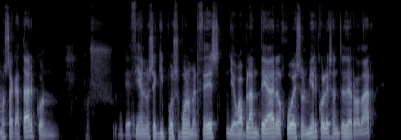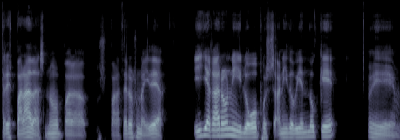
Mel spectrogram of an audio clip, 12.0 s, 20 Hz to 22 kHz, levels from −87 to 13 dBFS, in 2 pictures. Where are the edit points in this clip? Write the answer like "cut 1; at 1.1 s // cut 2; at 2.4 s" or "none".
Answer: none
